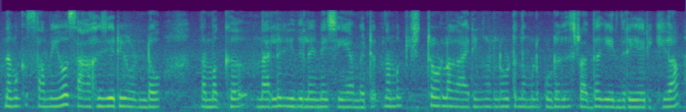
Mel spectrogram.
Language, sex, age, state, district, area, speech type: Malayalam, female, 30-45, Kerala, Idukki, rural, spontaneous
